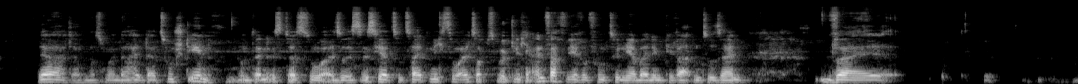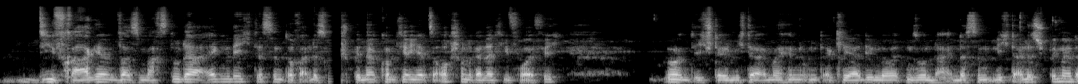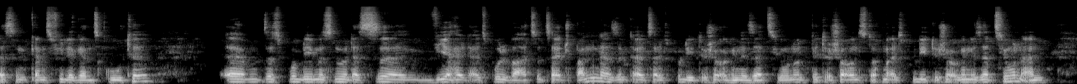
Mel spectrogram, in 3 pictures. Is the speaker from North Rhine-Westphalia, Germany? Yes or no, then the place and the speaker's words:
no; Bavaria, Germany; ich bin in Bayern groß geworden. Ich war dort 3 Jahre lang in einem katholischen Internat in einem kleinen Dorf.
